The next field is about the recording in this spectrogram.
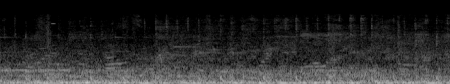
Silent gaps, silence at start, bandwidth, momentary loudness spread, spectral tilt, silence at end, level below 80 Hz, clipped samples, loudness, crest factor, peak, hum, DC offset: none; 0 s; 11 kHz; 2 LU; -7 dB/octave; 0 s; -30 dBFS; under 0.1%; -29 LUFS; 12 dB; -14 dBFS; none; under 0.1%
